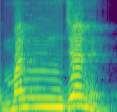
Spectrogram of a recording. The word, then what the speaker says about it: मंजन: group में आया है, तो इसमें भी अगर लगाएंगे तो मंजन, मन उच्चारण तो न का आएगा, लेकिन जब लिखेंगे तो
